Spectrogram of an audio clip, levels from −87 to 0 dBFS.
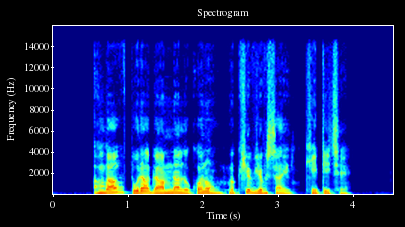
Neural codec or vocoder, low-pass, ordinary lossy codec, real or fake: codec, 32 kHz, 1.9 kbps, SNAC; 14.4 kHz; none; fake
